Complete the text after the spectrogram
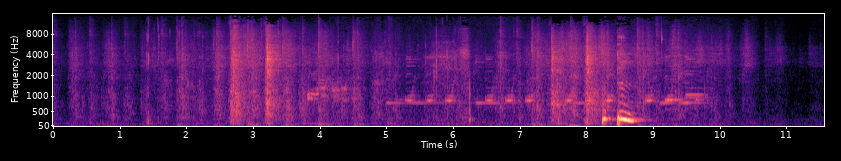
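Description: A baby rattles and clacks plastic toys.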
